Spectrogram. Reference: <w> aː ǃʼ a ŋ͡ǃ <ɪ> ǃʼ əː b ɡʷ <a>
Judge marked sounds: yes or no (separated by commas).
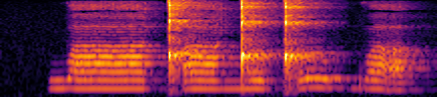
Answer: yes, no, yes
